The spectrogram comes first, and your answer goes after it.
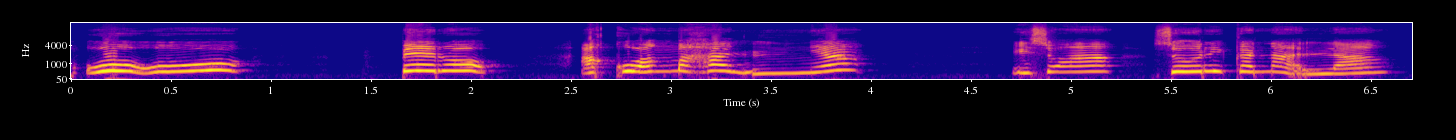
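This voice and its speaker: A woman's voice: extremely high pitch, takes it slowly, a bit bright, heavily acted. A woman playing a brazen, possessive young mistress who taunts her rival in a radio drama. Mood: taunting.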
